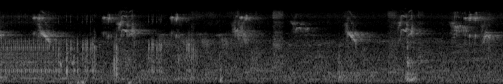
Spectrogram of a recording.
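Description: Small birds chirping, short high chirps repeating about twice a second over faint outdoor background hiss.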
